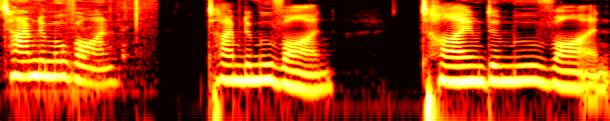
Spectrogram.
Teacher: And then part of the phrasal verb move on, the final word has some stress too.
